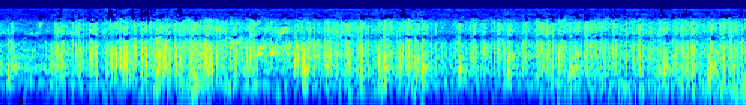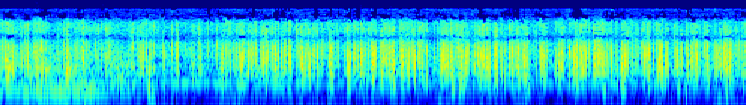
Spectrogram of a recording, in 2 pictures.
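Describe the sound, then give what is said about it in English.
A steady wash of crackling radio static fills the whole stretch, harsh and loud, with dense popping bursts running through a constant hiss and no voices coming through. “I mean, there's so much interference.”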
